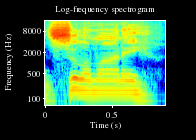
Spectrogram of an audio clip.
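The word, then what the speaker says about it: Soleimani: heard we took out how do you say his name bill cuz seeing sulemani sulemani that's it we took out sulemani a bad it would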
